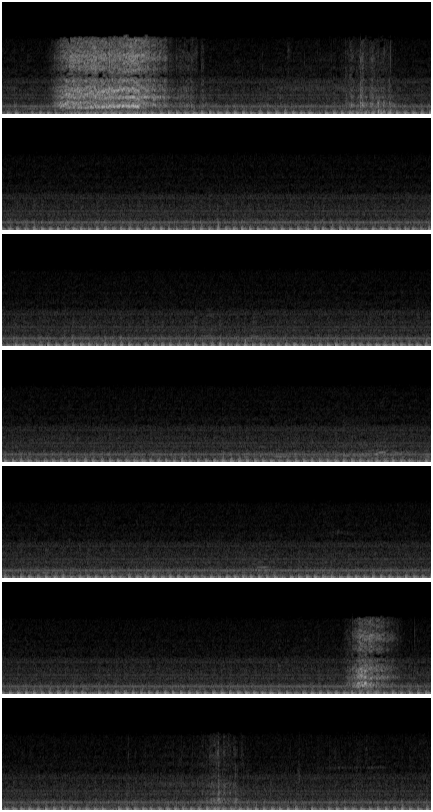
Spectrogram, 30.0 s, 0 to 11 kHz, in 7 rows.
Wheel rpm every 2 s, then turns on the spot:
70, 10, 0, 0, 0, 0, 0, 0, 0, 0, 0, 0, 0, 0, 0.
none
